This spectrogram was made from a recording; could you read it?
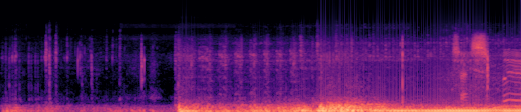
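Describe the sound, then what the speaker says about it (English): Light aircraft piston engine cranking and catching at a small airfield, a sudden loud onset that builds to a steady, close, rumbling run. "put the key in the starter, Louise, and turn it to the start position"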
